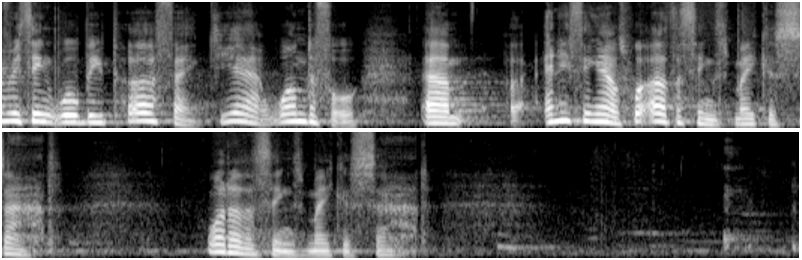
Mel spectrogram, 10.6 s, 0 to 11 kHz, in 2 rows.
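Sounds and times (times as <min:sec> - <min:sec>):
speech: 0:00.0 - 0:05.8, 0:06.7 - 0:08.2
cough: 0:10.1 - 0:10.6.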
